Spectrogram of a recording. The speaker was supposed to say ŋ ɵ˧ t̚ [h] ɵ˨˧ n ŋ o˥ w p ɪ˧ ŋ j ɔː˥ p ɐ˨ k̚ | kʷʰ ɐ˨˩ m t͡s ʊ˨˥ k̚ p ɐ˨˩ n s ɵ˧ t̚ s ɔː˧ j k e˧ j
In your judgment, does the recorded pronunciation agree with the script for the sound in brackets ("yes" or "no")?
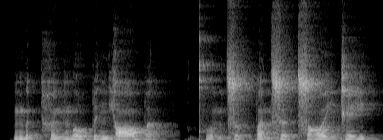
yes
